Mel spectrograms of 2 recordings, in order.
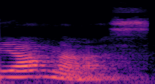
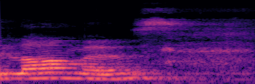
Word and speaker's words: llamas: pronunciation corrected things like a double l is a year sound like como te llamas not comedy llamas like little greetings hasta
